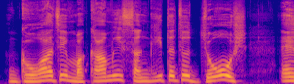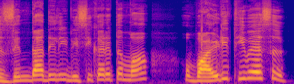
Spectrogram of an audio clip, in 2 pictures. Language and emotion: Sindhi, surprised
